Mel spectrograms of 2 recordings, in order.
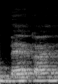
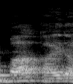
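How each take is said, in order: First: बेकायदा starting with "be"; wrong first vowel. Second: बाकायदा starting with long "baa"; correct first vowel. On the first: Teacher rejecting a misspelling, बेकायदा with "be". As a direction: say बेकायदा as "be-kaayda". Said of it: "वो बेकायदा नहीं होता". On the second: Teacher correcting students' spelling, बाकायदा with long "baa". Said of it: "वो बाकायदा होता है". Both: Shown as a demonstration.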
